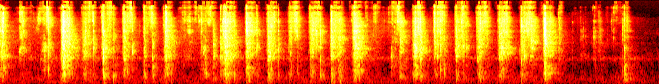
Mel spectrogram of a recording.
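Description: Oracle cards being shuffled by hand for a reading, a quick rhythmic series of close, soft flicks and riffles repeating steadily with no talking.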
